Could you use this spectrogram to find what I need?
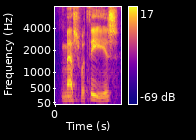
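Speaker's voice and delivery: ordinary talk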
